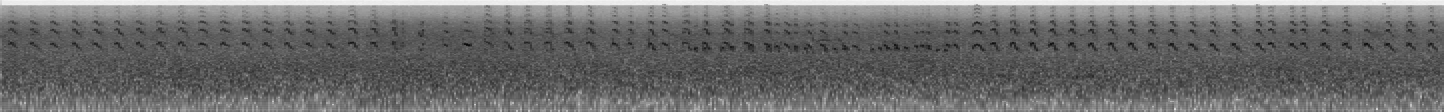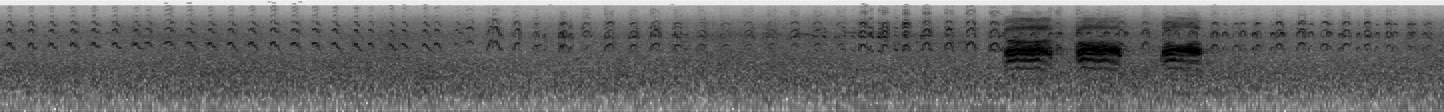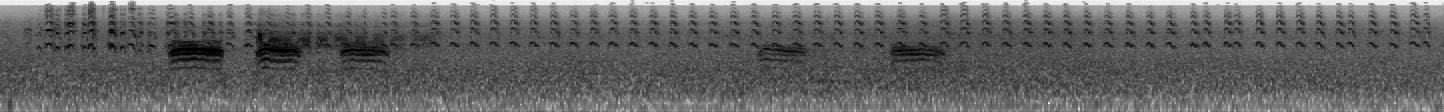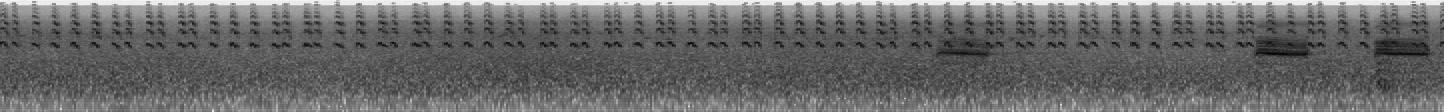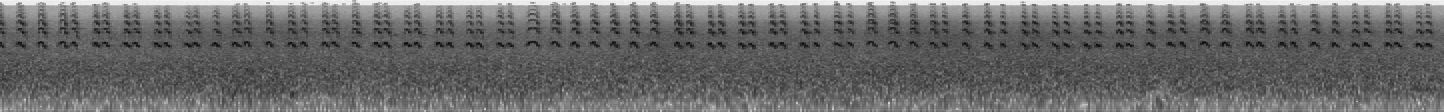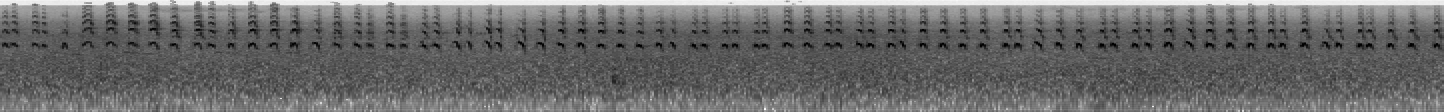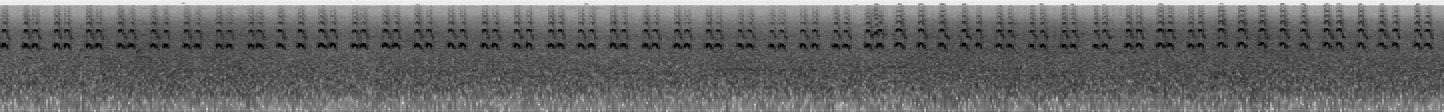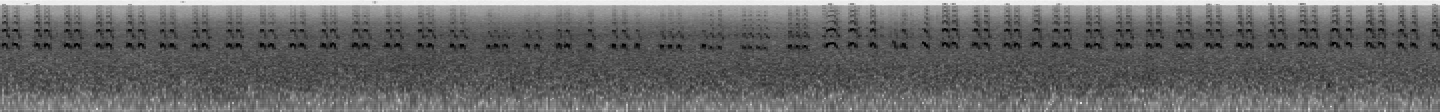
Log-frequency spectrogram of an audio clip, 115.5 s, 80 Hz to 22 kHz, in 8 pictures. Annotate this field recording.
Lesser-spotted woodpeckers nest. Young chicks in Silver birch nest. Crows. Sea background. Rode NT4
